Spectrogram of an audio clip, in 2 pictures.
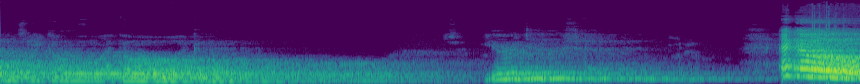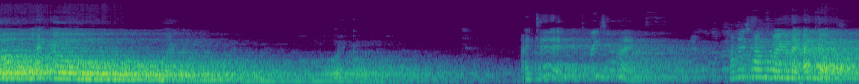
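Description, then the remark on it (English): A voice run through a heavy echo effect from a mixer, with several loud vocal bursts that each trail off into long, smeared, fading repeats, prominent, with no clear words. “It already does the echo.”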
